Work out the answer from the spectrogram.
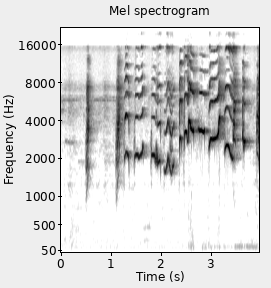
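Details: Oriental magpie-robin (kacer) singing, used as a lure song to prompt other birds into chattering song; after two brief opening notes, a loud rapid run of varied whistled, slurred and buzzy phrases, rising and falling.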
